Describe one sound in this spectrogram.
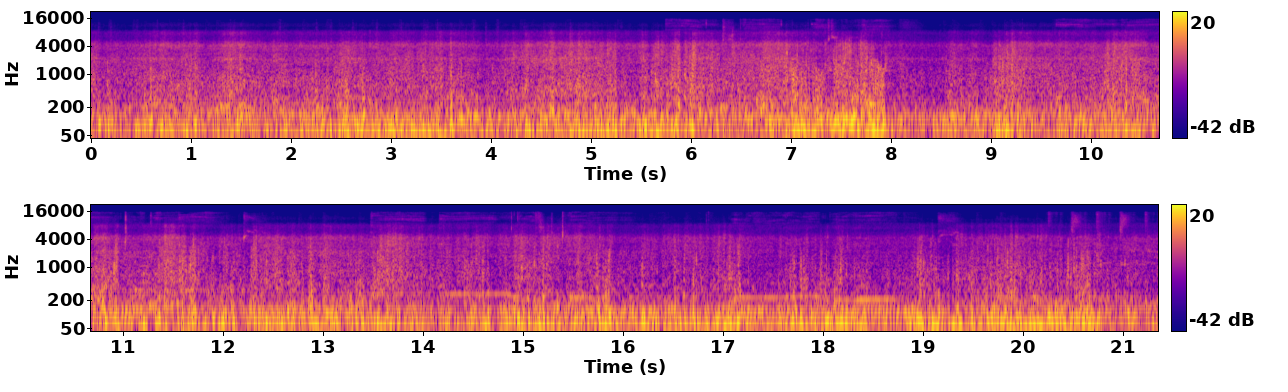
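Strong wind roars past the rider.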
